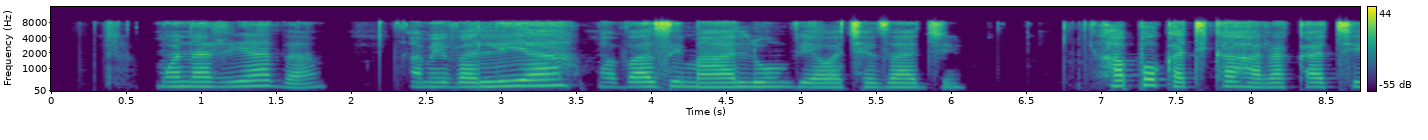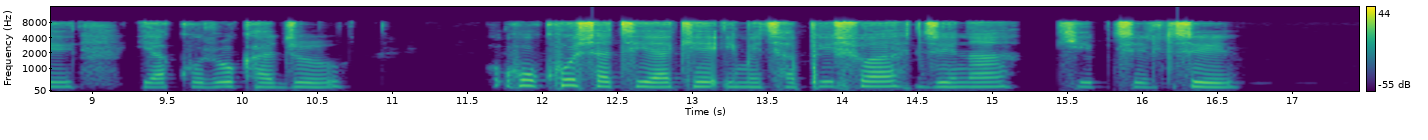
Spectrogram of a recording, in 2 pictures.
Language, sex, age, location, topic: Swahili, female, 18-24, Kisumu, government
